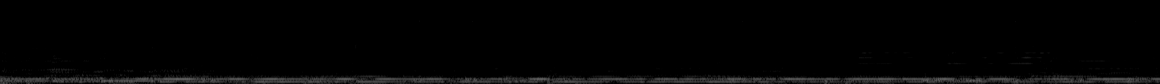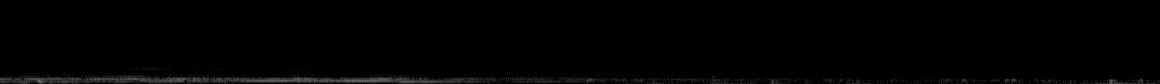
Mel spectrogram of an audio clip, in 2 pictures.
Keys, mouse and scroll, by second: 0.0 g, 2.5 scroll down 1, 4.6 click, 5.6 g, 7.7 scroll down 2, 8.3 scroll down 1, 10.7 click, 11.2 click, 11.6 scroll down 2, 12.8 click, 17.9 scroll up 4, 21.8 click.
